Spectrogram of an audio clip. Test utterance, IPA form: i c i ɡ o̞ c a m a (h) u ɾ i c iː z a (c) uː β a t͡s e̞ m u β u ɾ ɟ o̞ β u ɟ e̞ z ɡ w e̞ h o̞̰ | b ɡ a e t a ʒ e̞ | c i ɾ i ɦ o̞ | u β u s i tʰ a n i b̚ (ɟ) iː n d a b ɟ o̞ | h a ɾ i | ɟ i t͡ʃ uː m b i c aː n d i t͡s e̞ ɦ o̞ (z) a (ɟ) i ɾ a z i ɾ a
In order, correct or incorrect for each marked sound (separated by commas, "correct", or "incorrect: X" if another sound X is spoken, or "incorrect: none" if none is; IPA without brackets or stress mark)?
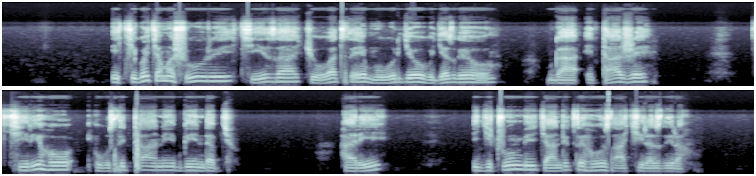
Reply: incorrect: ʃ, correct, incorrect: ɡ, correct, incorrect: c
